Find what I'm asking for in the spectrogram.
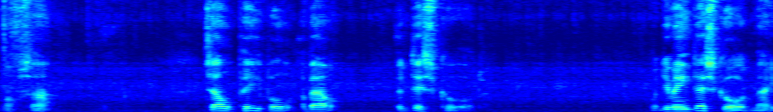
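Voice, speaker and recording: Speaking at a very slow pace with long, frequent pauses, a man uses a medium pitch over noticeable background noise. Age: 60s. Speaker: YouTuber doing food reviews. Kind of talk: live stream chat reading viewer comments.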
